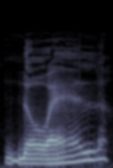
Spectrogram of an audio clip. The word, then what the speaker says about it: Noël: Okay, the last one, tréma, well, basically it's quite rare, and the tricky thing is that in some cases you will have to pronounce it like eh, okay, like for instance Noël, okay, but then in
